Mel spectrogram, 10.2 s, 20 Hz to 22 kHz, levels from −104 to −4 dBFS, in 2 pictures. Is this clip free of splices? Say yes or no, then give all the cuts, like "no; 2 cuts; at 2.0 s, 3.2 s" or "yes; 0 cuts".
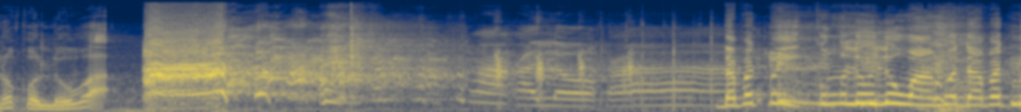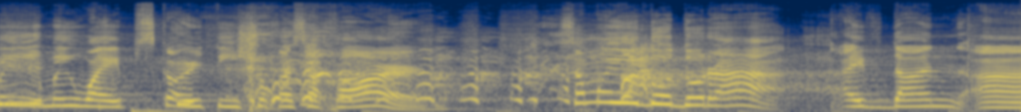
no; 2 cuts; at 2.2 s, 9.2 s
